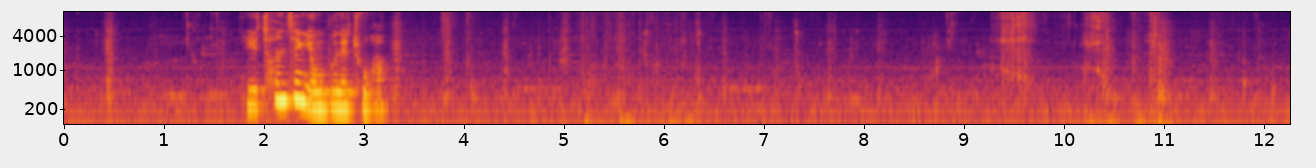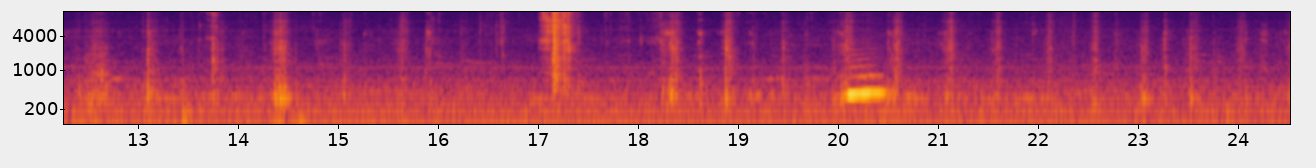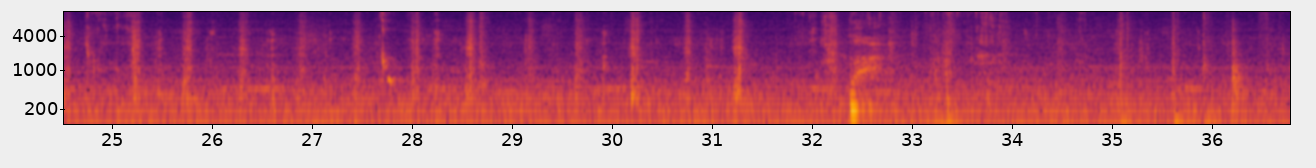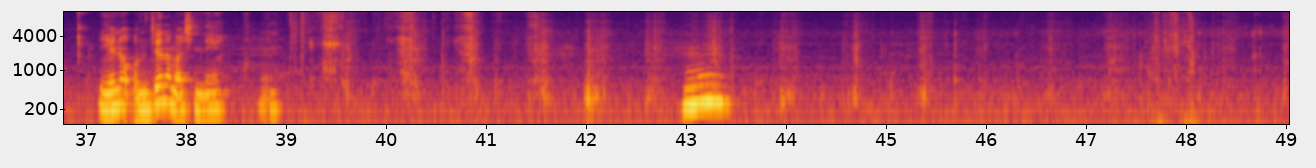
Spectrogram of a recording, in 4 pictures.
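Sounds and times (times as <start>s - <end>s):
chewing crispy food: 0.0s - 1.8s, 3.2s - 37.0s, 38.5s - 49.0s
crunchy bites: 8.8s - 11.6s, 39.0s - 46.0s
person humming: 19.2s - 20.9s, 42.9s - 43.6s.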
